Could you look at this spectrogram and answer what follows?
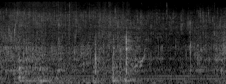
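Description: Beef fries in a pan for a stew, its fat rendering in a continuous low crackling sizzle with occasional small pops, close and steady throughout.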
